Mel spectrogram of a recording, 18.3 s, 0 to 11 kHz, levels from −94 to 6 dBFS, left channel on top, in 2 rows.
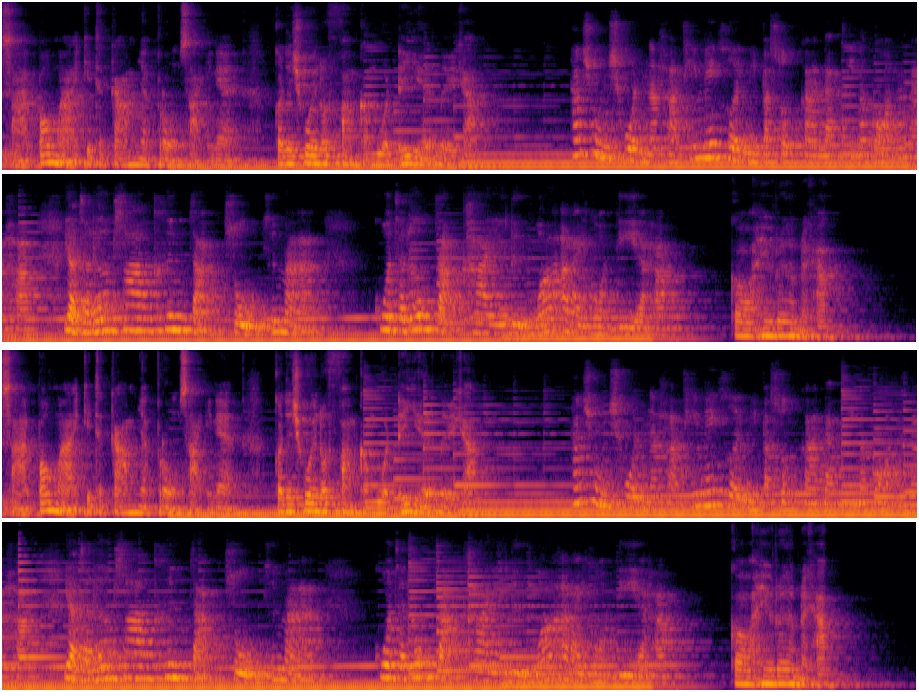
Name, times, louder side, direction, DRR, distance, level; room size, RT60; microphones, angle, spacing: voice 1, 0.0-4.8 16.4-17.4, right 2 dB, 30° right, 7 dB, 0.8 m, -25 dB
sound 1, 1.7-15.7, right 4 dB, 80° right, 0.4 m, -28 dB
voice 2, 5.7-12.3 12.9-15.8, left 1 dB, 40° left, -4 dB, 3.2 m, -26 dB
sound 2, 6.3-15.8, right 3 dB, ahead, 1.8 m, -40 dB
13.5 x 5.8 x 4.3 m, 1.0 s
head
